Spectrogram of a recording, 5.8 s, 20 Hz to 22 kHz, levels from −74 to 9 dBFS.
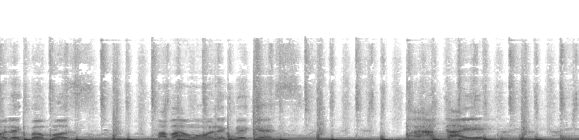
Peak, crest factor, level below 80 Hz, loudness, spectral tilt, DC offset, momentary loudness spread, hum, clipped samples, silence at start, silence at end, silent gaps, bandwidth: -2 dBFS; 16 dB; -18 dBFS; -19 LUFS; -5.5 dB/octave; under 0.1%; 4 LU; none; under 0.1%; 0 s; 0 s; none; 16.5 kHz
